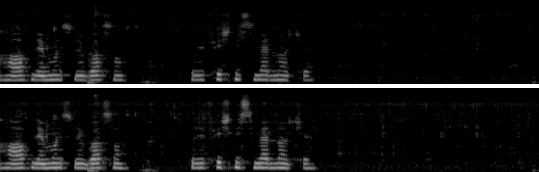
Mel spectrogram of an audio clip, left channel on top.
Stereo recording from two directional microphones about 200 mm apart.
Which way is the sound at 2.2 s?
20° right (ahead or behind).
